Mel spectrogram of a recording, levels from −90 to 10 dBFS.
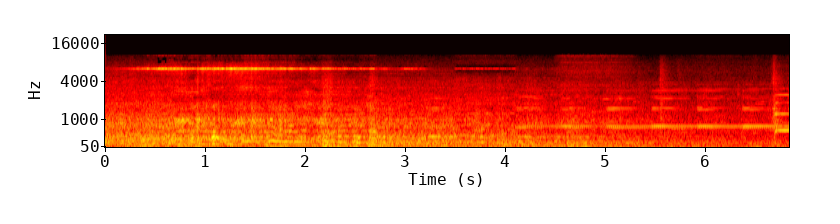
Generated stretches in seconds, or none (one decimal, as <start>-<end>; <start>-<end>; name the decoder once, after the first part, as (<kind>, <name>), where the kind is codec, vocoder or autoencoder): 0.7-2.7 (codec, SNAC); 3.5-4.1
